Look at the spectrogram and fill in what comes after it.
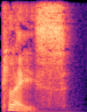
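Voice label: "place", British English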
